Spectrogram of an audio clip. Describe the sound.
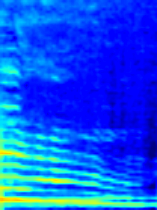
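A person imitates a wolf howl, a single loud, sustained vocal tone that slowly slides downward in pitch over about a second, with no other sounds around it.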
